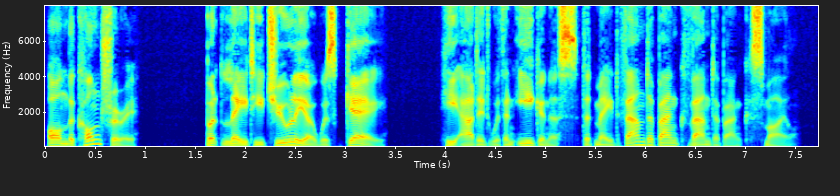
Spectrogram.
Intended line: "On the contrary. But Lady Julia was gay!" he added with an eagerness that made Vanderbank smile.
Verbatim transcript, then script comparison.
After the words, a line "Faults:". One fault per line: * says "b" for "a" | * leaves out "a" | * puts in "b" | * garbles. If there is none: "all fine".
"On the contrary. But Lady Julia was gay!" he added with an eagerness that made Vanderbank Vanderbank smile.
Faults:
* puts in "Vanderbank"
